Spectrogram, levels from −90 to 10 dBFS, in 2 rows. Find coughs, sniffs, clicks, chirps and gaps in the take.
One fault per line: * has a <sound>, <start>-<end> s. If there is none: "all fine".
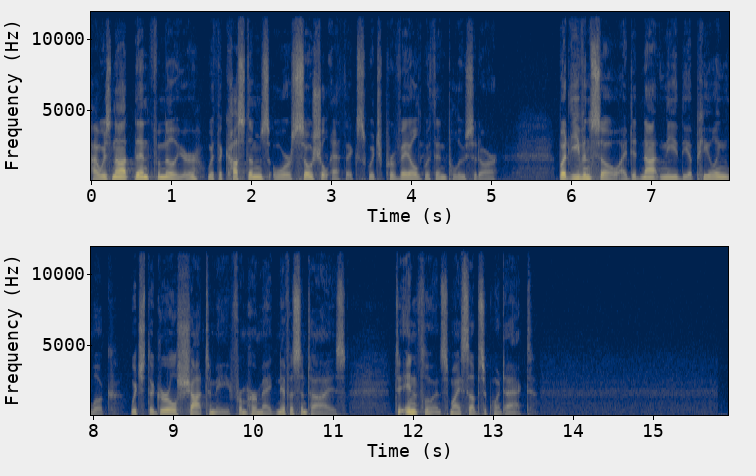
all fine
